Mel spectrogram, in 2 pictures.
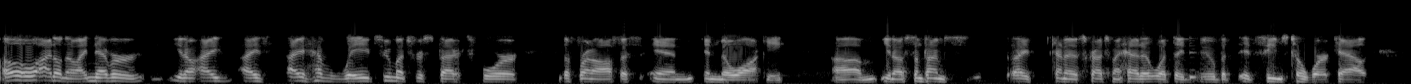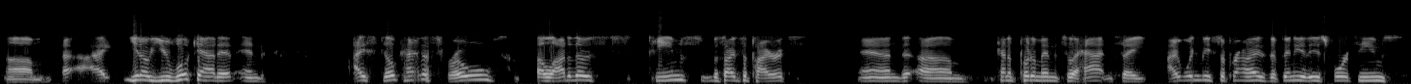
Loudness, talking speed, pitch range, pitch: -29 LUFS, 185 wpm, 140-190 Hz, 165 Hz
